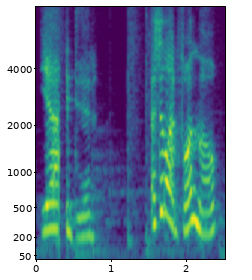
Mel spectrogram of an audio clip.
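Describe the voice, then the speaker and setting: A woman's voice: sits high, sing-song, measured pace, fairly bright tone, slightly rough, soft background music, heavily acted. A woman playing a childish, sulky dragon in an audio drama, with a whiny, dramatic delivery. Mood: sheepish. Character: childish card-playing dragon, hungry, sulky, easily flustered.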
